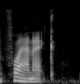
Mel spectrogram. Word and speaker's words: Flanjnik: But I thought there was a J in there. – There is a J in there, oh. But it's Ben Flanjnik. – Oh, the J is silent.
